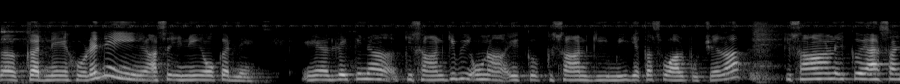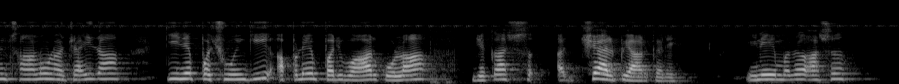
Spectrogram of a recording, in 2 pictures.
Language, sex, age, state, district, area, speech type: Dogri, male, 45-60, Jammu and Kashmir, Jammu, urban, spontaneous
